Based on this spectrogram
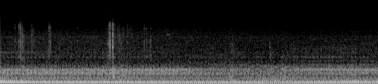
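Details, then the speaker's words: Cold-start idle on a VQ37 fitted with ISR high-flow cats: a deep steady drone with faint irregular puffing ticks underneath, from an exhaust leak, likely at a leaking converter joint; the cats are being replaced. "Yeah, so I have an exhaust leak on this."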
